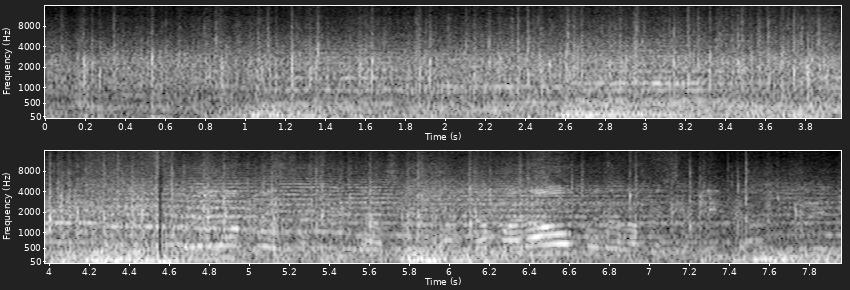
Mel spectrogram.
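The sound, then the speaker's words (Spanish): A crowd applauds steadily for several seconds as the image of the Señor de la Salud is carried out onto the street in procession, a dense crackling wash of clapping mixed with murmuring voices and a band playing the national anthem in sustained tones underneath. “Y el señor son, los aplausos.”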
